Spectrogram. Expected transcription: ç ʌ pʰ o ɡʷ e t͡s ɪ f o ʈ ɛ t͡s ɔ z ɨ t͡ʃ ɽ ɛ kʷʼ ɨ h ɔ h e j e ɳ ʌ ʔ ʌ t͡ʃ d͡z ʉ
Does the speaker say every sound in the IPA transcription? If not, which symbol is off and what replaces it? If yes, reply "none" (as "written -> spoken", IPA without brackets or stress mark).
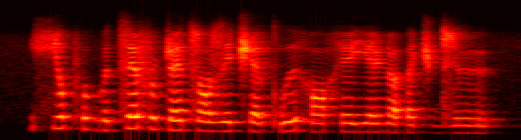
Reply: ɪ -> ɛ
